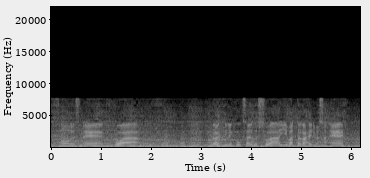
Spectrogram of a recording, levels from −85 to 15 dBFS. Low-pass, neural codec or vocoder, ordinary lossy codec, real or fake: none; codec, 16 kHz, 16 kbps, FunCodec, trained on LibriTTS, 50 frames a second; none; fake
